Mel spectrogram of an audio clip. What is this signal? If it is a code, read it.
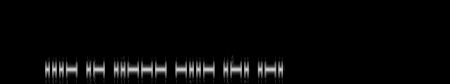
Morse code, heard as a keyed tone, about 34 wpm, 700 Hz. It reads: VA2XRR
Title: DXCC-100 Call Signs - 6 Characters - Repeated 3x - 35wpm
